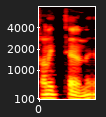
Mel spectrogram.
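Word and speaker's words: Huntingdon Valley: And it's Huntington, not Dunn. I know everybody, you and Keith, like make fun of my town that I am in. It's spelled with a D, Bill. It is. I agree, but that's not how they pronounce it, or at least not that.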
